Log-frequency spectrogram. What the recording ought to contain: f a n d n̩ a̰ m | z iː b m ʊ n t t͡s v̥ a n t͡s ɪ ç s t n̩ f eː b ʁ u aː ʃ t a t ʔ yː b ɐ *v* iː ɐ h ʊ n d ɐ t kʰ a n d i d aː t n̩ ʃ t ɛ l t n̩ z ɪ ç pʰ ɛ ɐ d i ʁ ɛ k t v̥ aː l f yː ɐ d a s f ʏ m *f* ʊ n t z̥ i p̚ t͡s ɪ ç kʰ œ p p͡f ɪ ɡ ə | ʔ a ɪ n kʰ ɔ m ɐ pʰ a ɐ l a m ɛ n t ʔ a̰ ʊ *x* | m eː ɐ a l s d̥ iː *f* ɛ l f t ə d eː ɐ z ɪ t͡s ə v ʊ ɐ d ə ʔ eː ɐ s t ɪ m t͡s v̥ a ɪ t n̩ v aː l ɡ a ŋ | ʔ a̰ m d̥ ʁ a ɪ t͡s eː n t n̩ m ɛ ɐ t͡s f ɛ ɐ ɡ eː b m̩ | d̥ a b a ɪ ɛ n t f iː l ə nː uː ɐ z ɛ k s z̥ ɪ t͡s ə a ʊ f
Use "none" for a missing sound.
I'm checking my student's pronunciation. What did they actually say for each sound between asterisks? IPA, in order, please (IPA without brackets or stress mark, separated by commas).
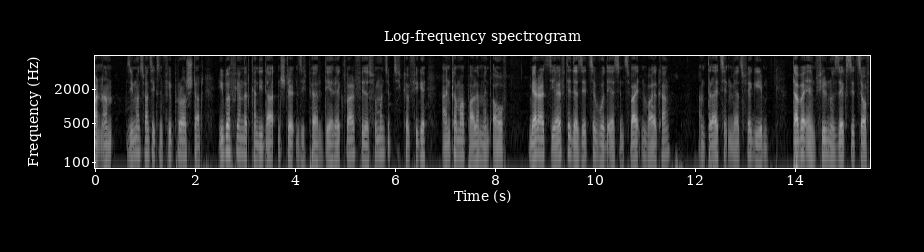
f, v, f, h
